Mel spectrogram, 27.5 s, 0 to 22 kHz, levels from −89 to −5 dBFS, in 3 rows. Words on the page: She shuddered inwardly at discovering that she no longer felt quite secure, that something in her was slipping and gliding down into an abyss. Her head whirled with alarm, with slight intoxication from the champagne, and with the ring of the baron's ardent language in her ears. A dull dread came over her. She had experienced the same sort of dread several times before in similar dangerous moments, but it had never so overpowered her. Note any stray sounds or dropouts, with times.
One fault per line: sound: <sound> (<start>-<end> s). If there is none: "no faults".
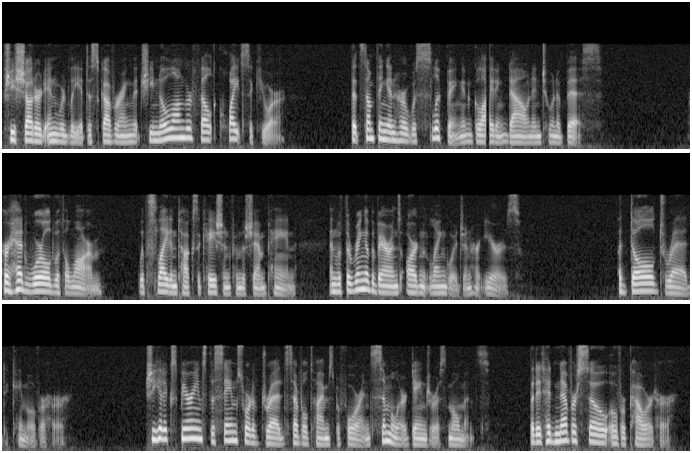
sound: dropout (6.4-6.5 s)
